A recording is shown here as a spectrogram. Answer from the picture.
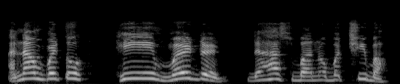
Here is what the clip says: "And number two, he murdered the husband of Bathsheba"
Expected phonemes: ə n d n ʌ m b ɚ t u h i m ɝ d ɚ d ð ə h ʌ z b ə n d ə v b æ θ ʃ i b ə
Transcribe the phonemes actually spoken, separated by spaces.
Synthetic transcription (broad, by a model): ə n n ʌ m b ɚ t u h i m ɝ d ɚ d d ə h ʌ s b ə n ə b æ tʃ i b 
